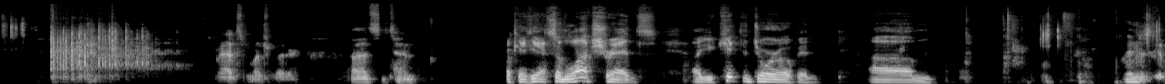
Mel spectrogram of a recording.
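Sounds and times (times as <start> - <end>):
dice rolling: 0.0 - 2.0
speech: 2.2 - 4.4, 5.0 - 9.8, 11.2 - 11.6.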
